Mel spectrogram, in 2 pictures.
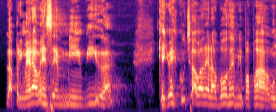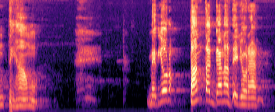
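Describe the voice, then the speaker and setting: A man's voice: high-pitched, unhurried, fairly bright tone. A male pastor telling a personal story in a sermon, in a dramatic way and acting out the dialogue. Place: large church auditorium. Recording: long church auditorium reverb.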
